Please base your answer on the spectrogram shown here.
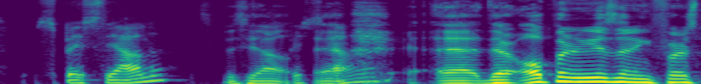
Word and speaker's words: Speciale: I think it's Italian. Speciale.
